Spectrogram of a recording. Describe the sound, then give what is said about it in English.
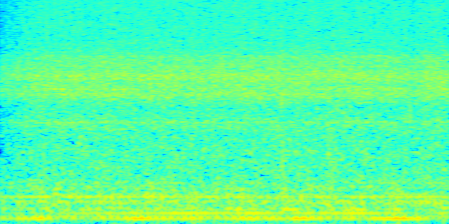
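A coastal lyric cicada (lyricen virescens) buzzes loudly and without a break, a steady high, grinding drone like an angle grinder steadily grinding a slightly uneven surface, sounding close by and filling the whole stretch with no other sounds. “Coastal lyric cicada.”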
